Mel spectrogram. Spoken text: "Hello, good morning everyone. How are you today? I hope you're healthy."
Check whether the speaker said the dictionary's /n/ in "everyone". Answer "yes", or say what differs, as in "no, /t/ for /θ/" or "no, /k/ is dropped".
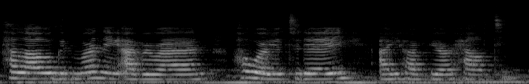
yes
